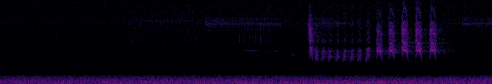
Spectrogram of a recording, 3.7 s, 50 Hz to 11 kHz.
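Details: Eurasian blue tit in a garden in Weener, East Frisia, northwest Germany, April 2024: a faint thin high whistle, then a quick stuttering burst of five or six very high, sharp notes over a steady low rumble.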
